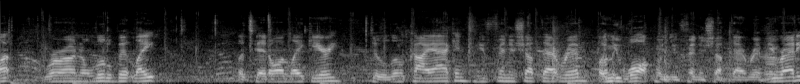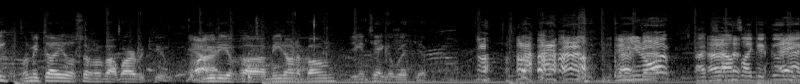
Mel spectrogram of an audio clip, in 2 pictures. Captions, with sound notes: we're runnin' a little bit late, let's get on lake Erie, do a little kayakin'. You finish up that rib, and you walk when you finish up that rib, you ready? - Let me tell you a little somethin' about barbecue. The beauty of meat on a bone? You can take it with you. (laughing) - You know what? That sounds like a good exit cue,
